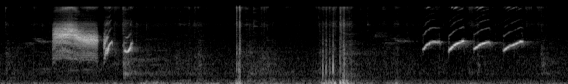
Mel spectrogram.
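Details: Male common iora wanting to mate, kept as a lure bird: a harsh buzzy burst and two short notes, then after knocks a series of four sharp upslurred whistles.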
